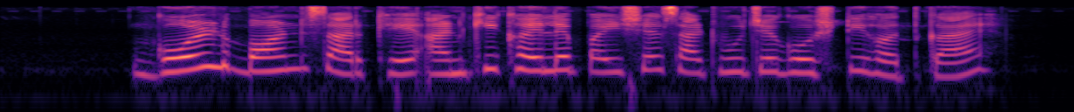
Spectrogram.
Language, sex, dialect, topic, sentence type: Marathi, female, Southern Konkan, banking, question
